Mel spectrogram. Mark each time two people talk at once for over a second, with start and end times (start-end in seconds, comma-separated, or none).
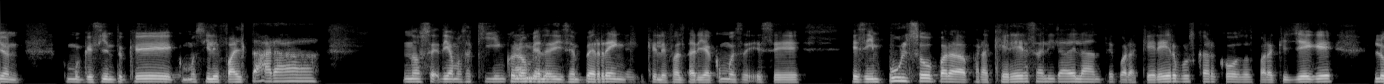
4.9-6.4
